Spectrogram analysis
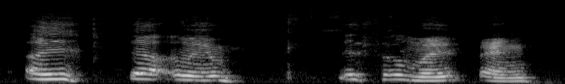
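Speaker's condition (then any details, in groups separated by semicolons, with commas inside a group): Cerebral palsy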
